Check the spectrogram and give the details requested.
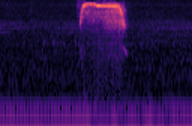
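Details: Wild owlets calling in Japan, perched and drowsy, eyes closing as they grow used to people; one short hissing, high screechy call lasting about a third of a second over a steady low hum.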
